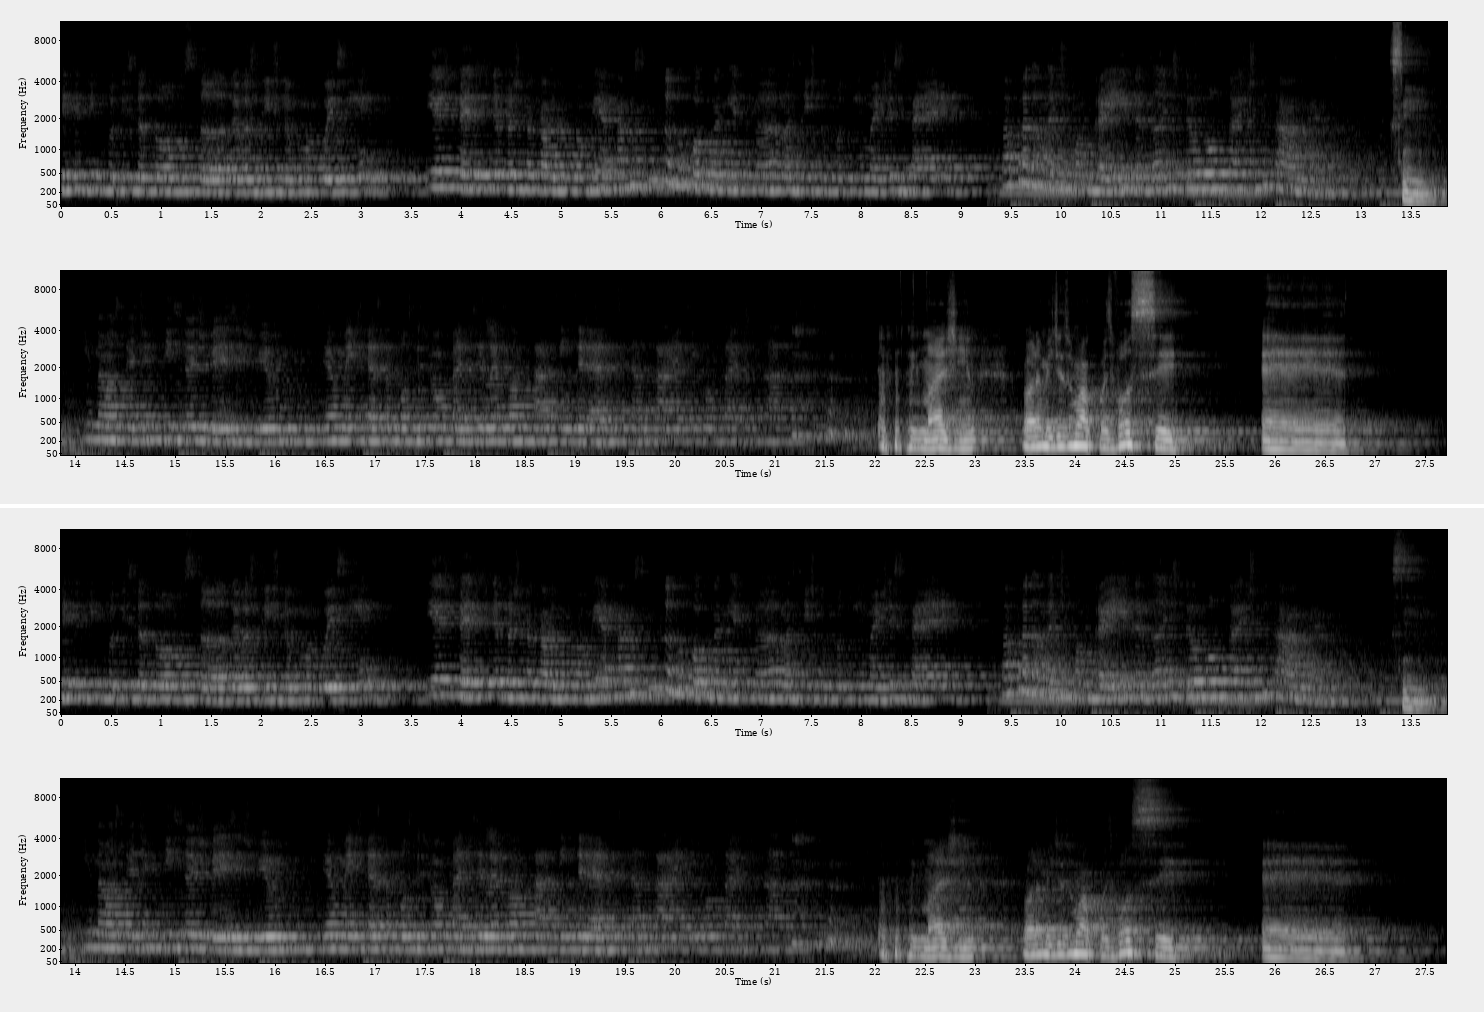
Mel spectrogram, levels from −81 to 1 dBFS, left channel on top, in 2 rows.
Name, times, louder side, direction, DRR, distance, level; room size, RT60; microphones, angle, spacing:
voice 1, 0.0-3.1 3.6-8.9 9.4-12.7 14.1-16.1 16.5-19.3 19.6-21.7, equal, 5° left, -6 dB, 2.9 m, -43 dB
sound 1, 9.3-22.2, equal, 30° left, 3.2 m, -56 dB
voice 2, 13.3-13.8 22.0-25.0 25.9-26.7, left 5 dB, 55° left, 11 dB, 0.4 m, -30 dB
19.0 x 14.5 x 3.4 m, 2.7 s
head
